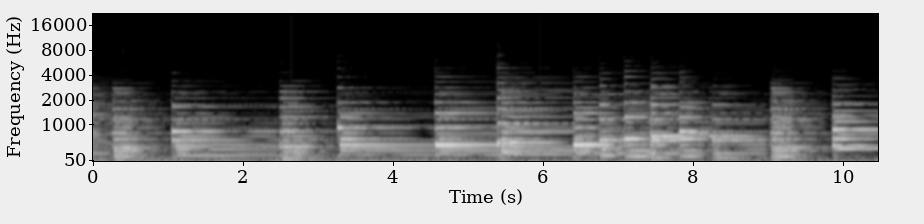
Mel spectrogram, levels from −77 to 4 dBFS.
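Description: At 2.65 s and again at 5.96 s the music carries a bit error spike, heard each time as one sharp, bright tick with no connection to what is playing. A single flipped bit throws one sample far off its true value before the next sample returns to normal, so the energy lands across the whole spectrum at once. The first peaks near about -19 dBFS, the second quieter at about -25 dBFS.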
